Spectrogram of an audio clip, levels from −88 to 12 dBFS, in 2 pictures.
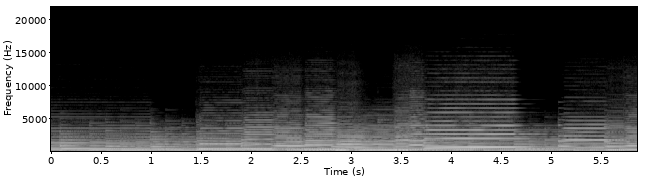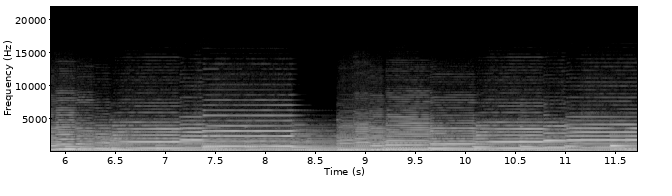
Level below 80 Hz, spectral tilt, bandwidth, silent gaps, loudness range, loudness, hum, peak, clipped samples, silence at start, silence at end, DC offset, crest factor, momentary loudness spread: -44 dBFS; -5.5 dB/octave; 11 kHz; none; 2 LU; -19 LUFS; none; -4 dBFS; under 0.1%; 0 s; 0 s; under 0.1%; 14 dB; 6 LU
